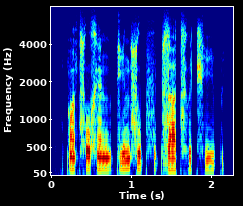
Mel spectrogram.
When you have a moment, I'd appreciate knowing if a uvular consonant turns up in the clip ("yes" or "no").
yes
